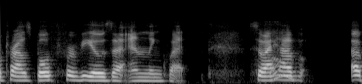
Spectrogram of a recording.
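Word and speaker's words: Lynkuet: Yeah, linquette, I call it.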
